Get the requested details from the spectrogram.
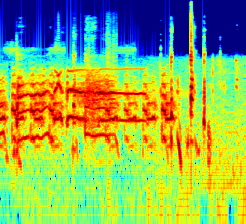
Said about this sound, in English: I'm going to kick the chicken if you don't get him... If you don't pick him up, he's biting me again.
